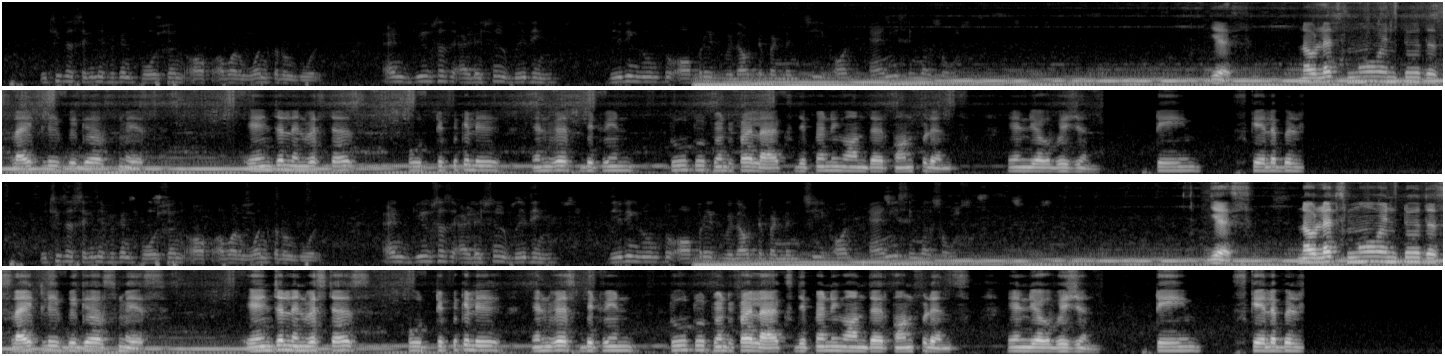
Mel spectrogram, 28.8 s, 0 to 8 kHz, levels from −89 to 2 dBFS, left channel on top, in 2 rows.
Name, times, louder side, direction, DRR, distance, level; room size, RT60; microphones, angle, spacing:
voice 1, 0.4-3.2 3.8-5.6 6.1-9.7 12.0-12.2, right 3 dB, 45° right, 0.8 m, -47 dB
sound 1, 6.9-23.9 25.1-25.2, left 2 dB, 20° left, 0.3 m, -38 dB
voice 2, 12.0-12.5 12.9-16.0 16.8-18.1 18.5-19.4 19.7-20.8 21.1-24.0 24.5-25.4 26.0-26.4 26.8-27.4, right 6 dB, 90° right, 0.4 m, -27 dB
head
